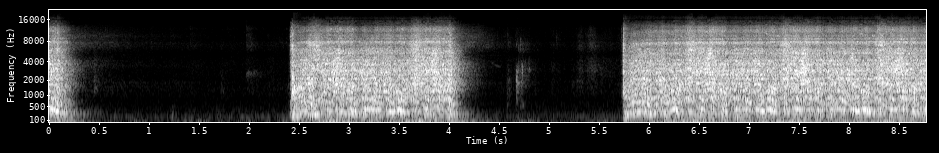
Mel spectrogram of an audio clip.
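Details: 1974 International pickup that sat for years, with points cleaned: two bursts of steady starter cranking, about three turns a second, that never catch; starved of fuel, with intermittent spark suspected to need a new distributor and points.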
